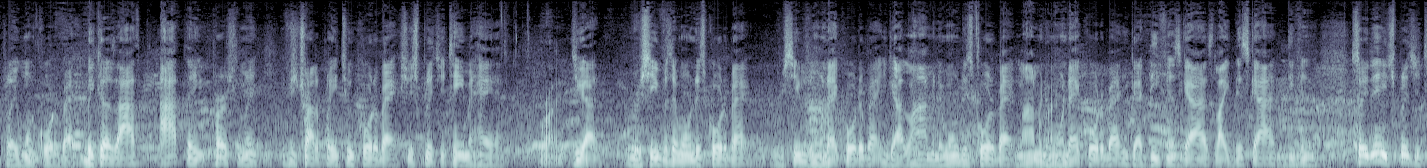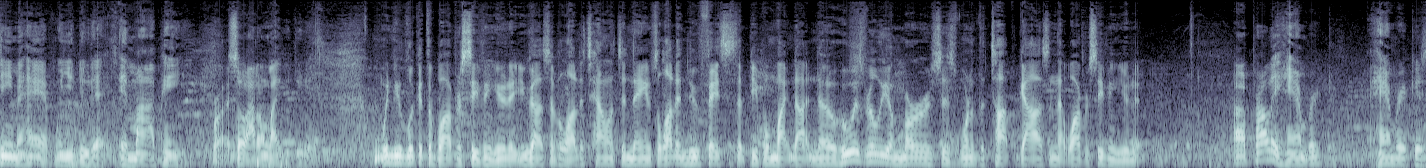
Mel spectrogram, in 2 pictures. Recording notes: live from SWAC Media Day in Birmingham, Alabama.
